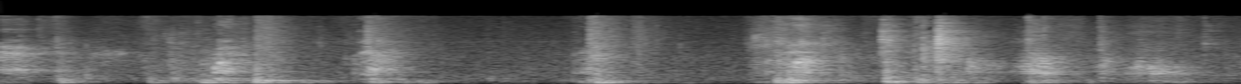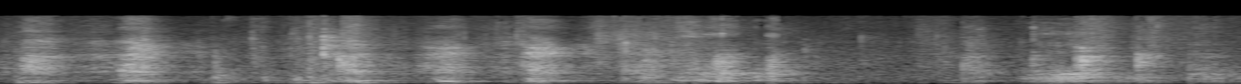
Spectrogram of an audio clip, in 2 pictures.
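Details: Playing in a pile of tennis balls, the dog Kuba gives loud breathy grunts and snorts, roughly one burst every second, some sharper and louder, sounding more like a pig than a dog.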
